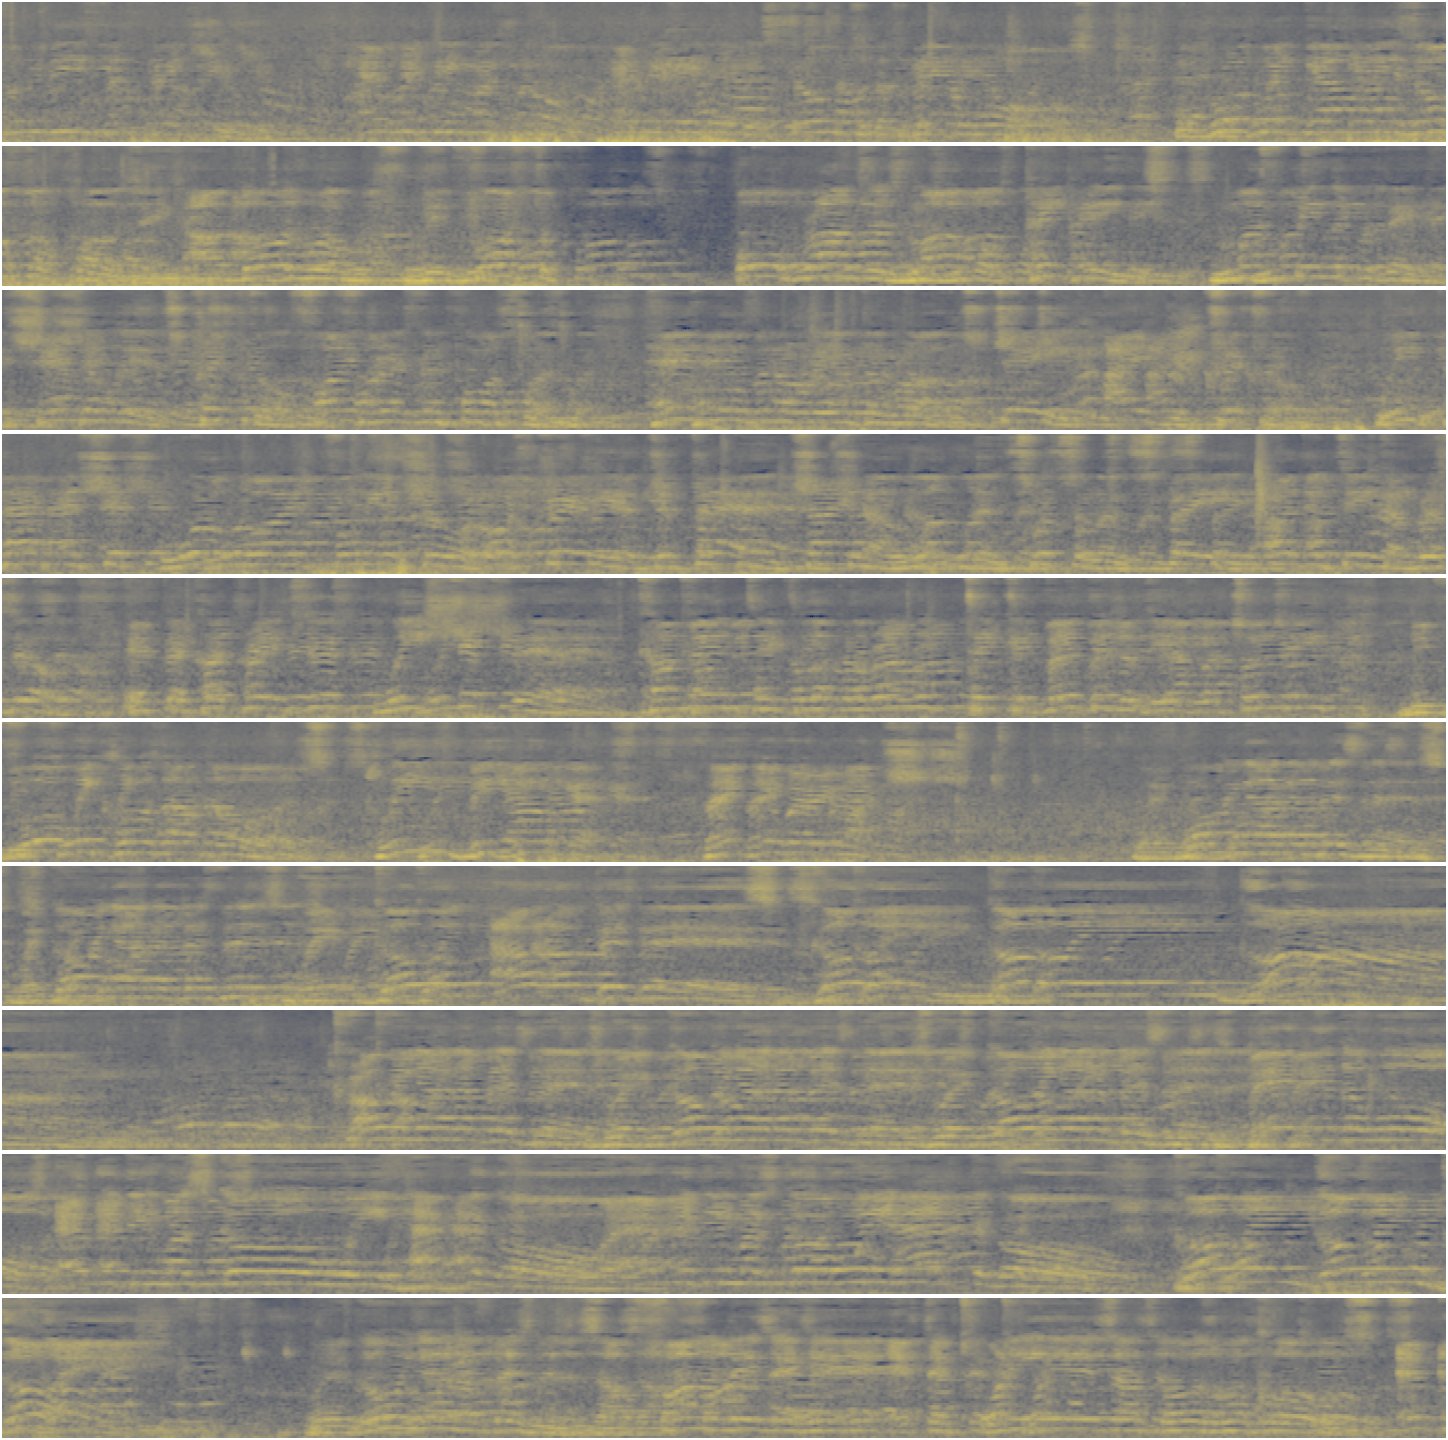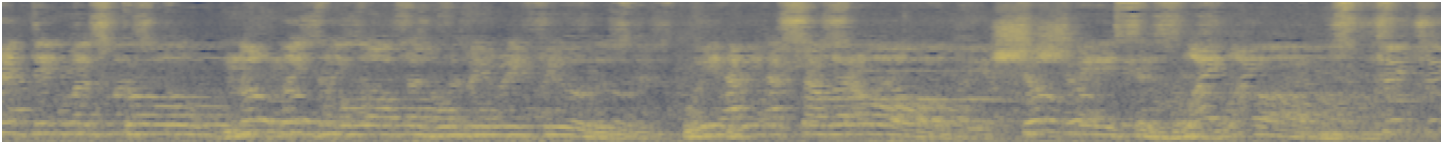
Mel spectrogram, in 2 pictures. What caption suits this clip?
One of the many stores near Times Square (NYC) which are perpetually going out of business installed this public address system recently and was "going to town" trying to bring in customers. It didn't really appear to be impressing anyone.
barker, new-york-city, pitch-man, public-address, sale, sidewalk, times-square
